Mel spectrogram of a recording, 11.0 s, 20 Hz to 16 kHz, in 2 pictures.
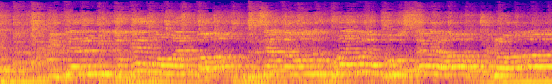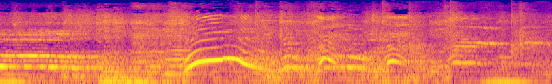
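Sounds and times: karaoke backing track: 0:00.0 - 0:11.0
woman singing into a microphone: 0:00.4 - 0:10.7.

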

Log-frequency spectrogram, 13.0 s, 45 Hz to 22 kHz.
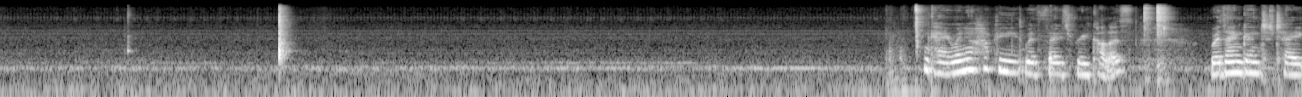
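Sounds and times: faint low hum: 0:00.0 - 0:13.0
sharp click: 0:02.8 - 0:03.0.

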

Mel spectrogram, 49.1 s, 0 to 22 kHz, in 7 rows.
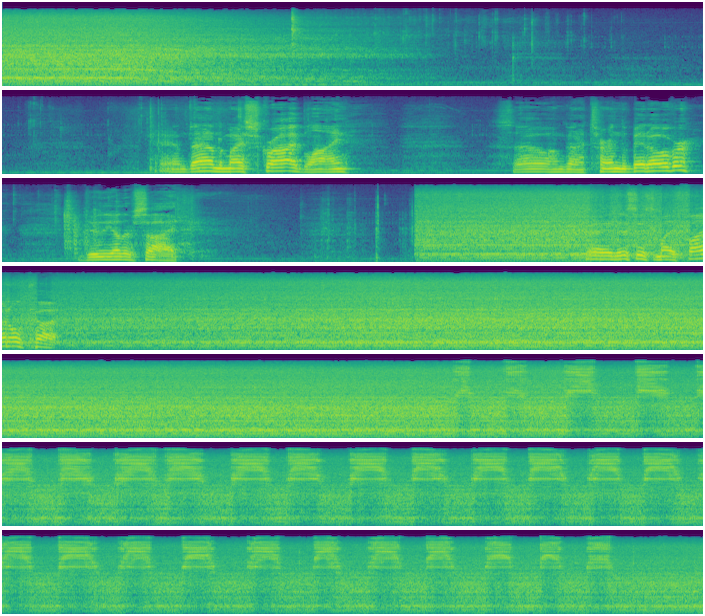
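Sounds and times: grinder wheel grinding metal: 0:18.2 - 0:21.6, 0:23.4 - 0:49.0.

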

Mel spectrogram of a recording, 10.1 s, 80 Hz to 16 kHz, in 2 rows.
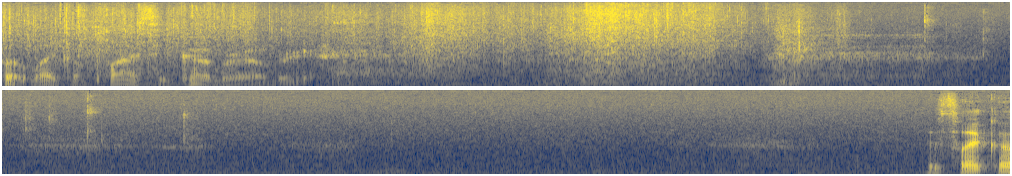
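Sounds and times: plastic sheet crinkling: 0:00.0 - 0:04.5.

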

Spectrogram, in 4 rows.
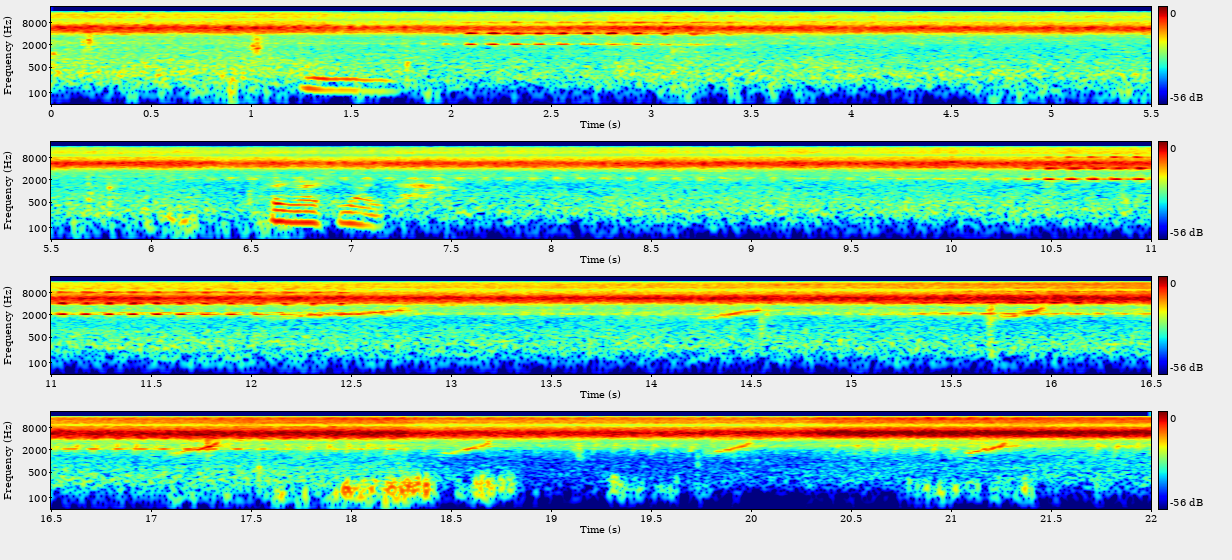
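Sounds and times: insects chorus: 0:00.0 - 0:22.0.

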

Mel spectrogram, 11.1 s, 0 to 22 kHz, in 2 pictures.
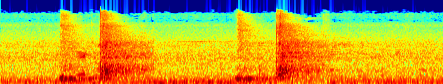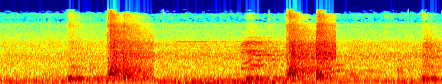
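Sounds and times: bat hitting ball crack: 0:03.0 - 0:04.0, 0:06.8 - 0:07.4.

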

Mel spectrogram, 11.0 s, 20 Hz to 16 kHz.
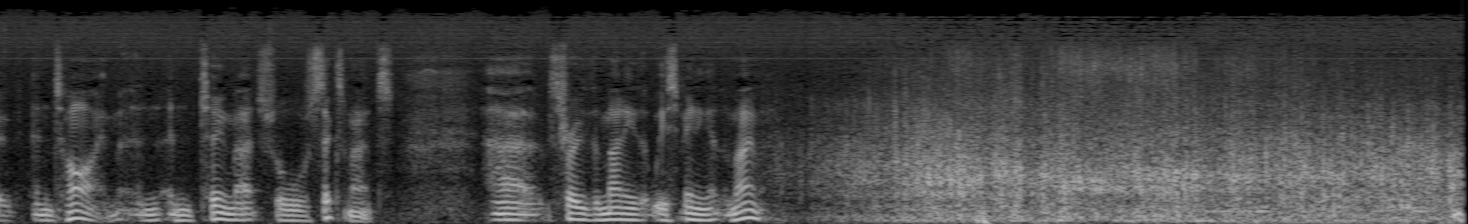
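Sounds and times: tyres crunching on gravel: 0:04.8 - 0:11.0.

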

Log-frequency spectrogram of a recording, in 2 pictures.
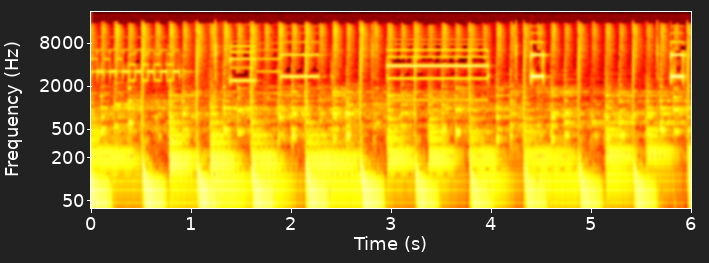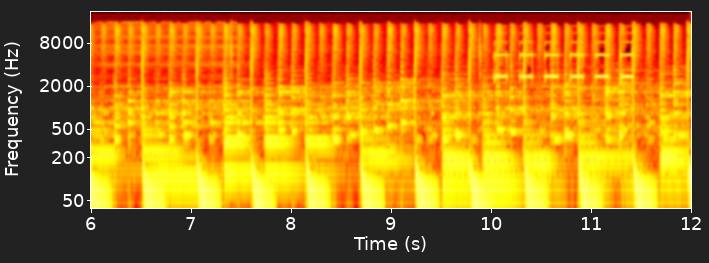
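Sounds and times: short high beeps: 0:00.0 - 0:02.3, 0:03.0 - 0:04.6
high multi-note pager tone: 0:00.0 - 0:02.4, 0:03.0 - 0:04.6, 0:10.0 - 0:11.4
background music with steady beat: 0:00.0 - 0:12.0.

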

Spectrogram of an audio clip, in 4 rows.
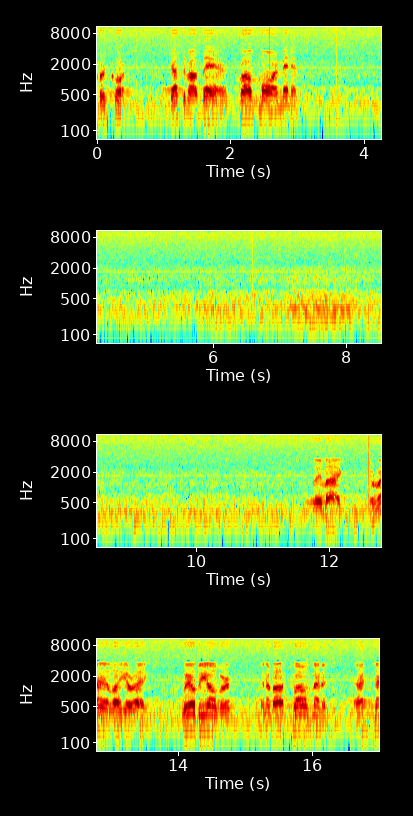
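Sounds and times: propeller plane engines droning: 0:00.0 - 0:17.0.

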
